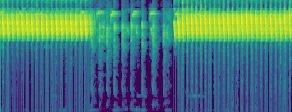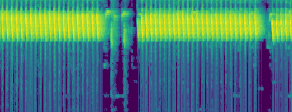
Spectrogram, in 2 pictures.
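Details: Cigun white-eye delivering its 'ngebren' rolling song, meant to prompt silent birds to sing again: long stretches of rapid, buzzy, high-pitched trilling, interrupted twice by short bursts of softer chattering notes.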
